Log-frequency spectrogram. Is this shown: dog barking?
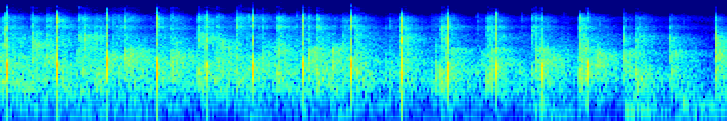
no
